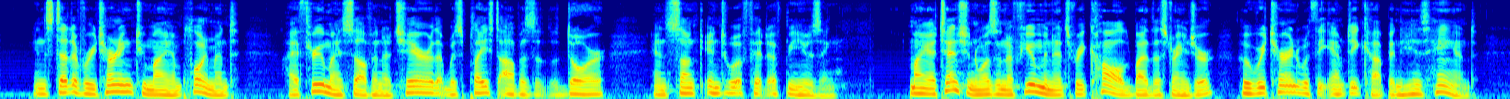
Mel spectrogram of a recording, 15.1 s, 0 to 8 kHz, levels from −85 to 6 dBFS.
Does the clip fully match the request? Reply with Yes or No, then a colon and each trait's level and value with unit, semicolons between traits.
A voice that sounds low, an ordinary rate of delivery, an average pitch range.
No: low, 105 Hz; average, 180 wpm; wide, 5.8 semitones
